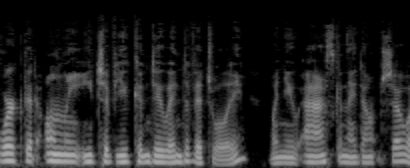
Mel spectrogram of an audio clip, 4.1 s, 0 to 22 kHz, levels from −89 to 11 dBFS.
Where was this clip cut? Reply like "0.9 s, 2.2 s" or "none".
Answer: 2.6 s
